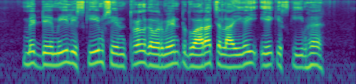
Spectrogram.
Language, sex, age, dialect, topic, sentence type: Hindi, male, 41-45, Awadhi Bundeli, agriculture, statement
